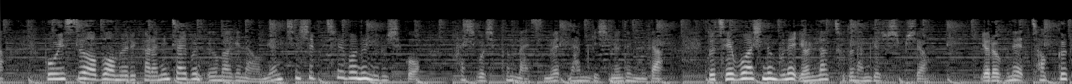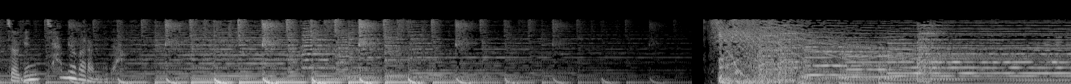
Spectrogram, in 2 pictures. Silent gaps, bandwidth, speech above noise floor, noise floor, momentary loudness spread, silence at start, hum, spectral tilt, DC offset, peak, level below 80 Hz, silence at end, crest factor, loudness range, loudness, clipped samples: none; 8.8 kHz; 28 dB; -48 dBFS; 14 LU; 0 s; none; -5 dB/octave; under 0.1%; -4 dBFS; -32 dBFS; 0 s; 16 dB; 6 LU; -21 LUFS; under 0.1%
